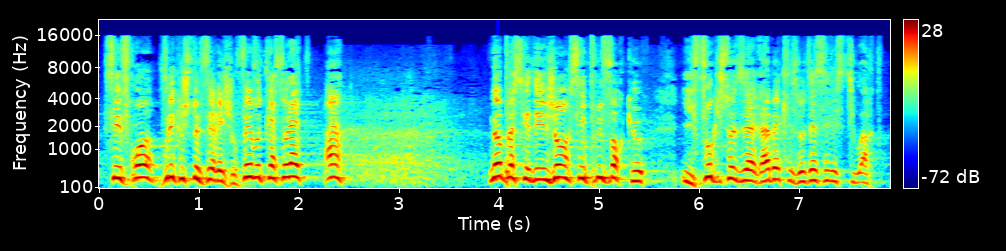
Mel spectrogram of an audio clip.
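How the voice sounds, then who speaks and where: A man's voice: very high voice, fast, slight background noise. A comedian playing a camp, sarcastic male flight attendant with a northern French accent, in a laughing comic monologue. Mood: mocking. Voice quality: flamboyant, mocking, laughing. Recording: roomy reverb with faint ambience.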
